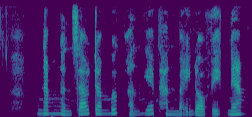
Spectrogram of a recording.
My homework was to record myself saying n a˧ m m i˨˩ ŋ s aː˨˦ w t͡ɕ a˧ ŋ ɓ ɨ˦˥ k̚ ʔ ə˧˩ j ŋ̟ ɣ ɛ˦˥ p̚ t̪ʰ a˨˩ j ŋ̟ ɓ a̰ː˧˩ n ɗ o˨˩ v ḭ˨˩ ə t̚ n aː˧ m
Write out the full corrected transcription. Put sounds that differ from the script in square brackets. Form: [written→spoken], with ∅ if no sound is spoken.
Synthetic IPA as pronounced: n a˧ m [m→ŋ] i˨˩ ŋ s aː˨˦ w t͡ɕ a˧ [ŋ→m] ɓ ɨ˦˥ k̚ ʔ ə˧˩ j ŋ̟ ɣ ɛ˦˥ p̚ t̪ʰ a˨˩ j ŋ̟ ɓ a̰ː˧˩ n ɗ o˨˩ v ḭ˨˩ ə t̚ n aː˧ m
